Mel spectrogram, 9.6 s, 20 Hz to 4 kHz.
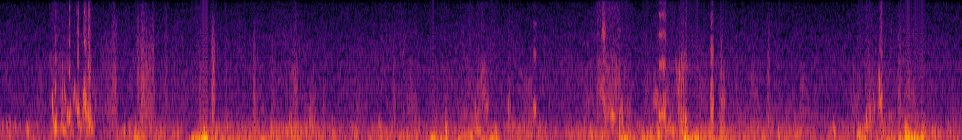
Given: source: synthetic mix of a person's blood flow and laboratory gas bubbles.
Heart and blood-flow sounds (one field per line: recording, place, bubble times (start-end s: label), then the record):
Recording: Doppler ultrasound of blood flow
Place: subclavian vein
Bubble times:
0.49-0.97 s: bubbles
4.72-4.89 s: bubbles
5.06-5.12 s: bubbles
5.32-5.38 s: bubbles
5.96-6.33 s: bubbles
6.52-6.91 s: bubbles
8.57-8.86 s: bubbles
From the record:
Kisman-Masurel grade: 221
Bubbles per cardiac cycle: several, 3 to 8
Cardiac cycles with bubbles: 10 to 50%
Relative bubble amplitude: barely perceptible (0.100 to 0.250)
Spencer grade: 2 (many but less than half of the cardiac periods contain bubble signals, singularly or in groups)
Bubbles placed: anywhere in the cardiac cycle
